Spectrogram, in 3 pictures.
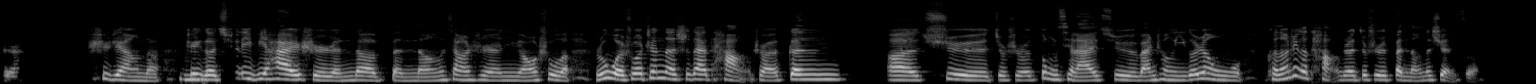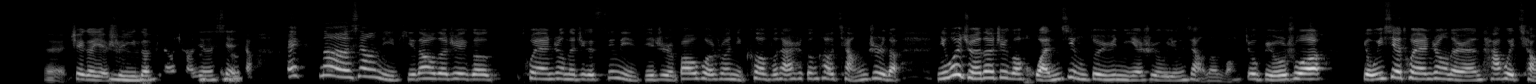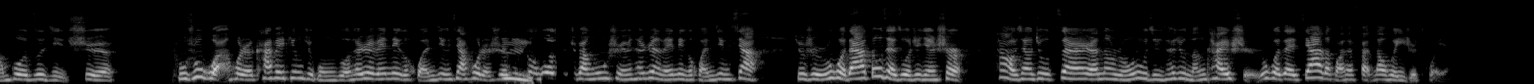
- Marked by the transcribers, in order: none
- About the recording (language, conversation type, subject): Chinese, podcast, 你是如何克服拖延症的，可以分享一些具体方法吗？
